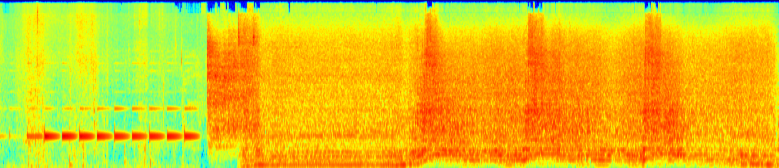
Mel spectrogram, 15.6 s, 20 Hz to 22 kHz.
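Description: A warmed-up 2015 Dodge Challenger SRT 392 V8 starts with a rapid chain of starter clicks, then fires into a loud, close idle punctuated by several sharp revs that rise and fall.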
